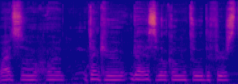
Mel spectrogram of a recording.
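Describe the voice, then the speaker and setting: The pace is fairly slow. Behind the speech, music plays. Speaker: live commentator for sword fighting duels. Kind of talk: live sports commentary.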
